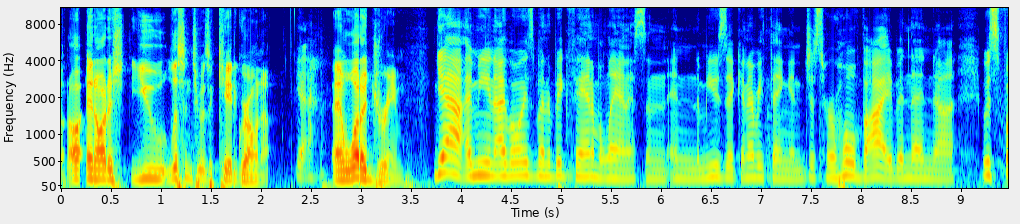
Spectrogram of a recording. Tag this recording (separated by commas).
Speech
